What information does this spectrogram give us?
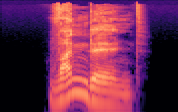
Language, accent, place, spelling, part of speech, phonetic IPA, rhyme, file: German, Germany, Berlin, wandelnd, verb, [ˈvandl̩nt], -andl̩nt, De-wandelnd.ogg
- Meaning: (verb) present participle of wandeln; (adjective) walking (heavily characterized by a given trait)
